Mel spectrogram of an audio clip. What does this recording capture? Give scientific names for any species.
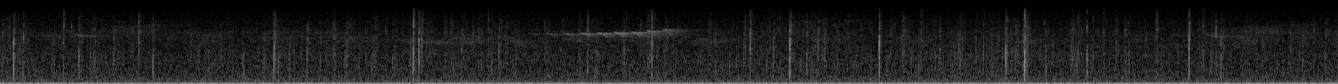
Setophaga caerulescens, Setophaga coronata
